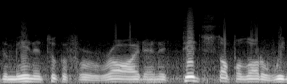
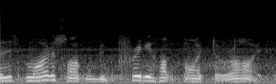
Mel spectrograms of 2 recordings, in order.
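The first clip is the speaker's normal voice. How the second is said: usual speaking voice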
